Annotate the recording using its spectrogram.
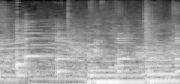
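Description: Live jazz duo of piano and bass playing together, the bass plucking a new low note about every half second under the piano's chords.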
